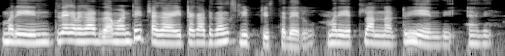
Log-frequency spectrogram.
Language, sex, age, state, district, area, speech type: Telugu, female, 60+, Telangana, Peddapalli, rural, spontaneous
